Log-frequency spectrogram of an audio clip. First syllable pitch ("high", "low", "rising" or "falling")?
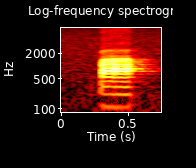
high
